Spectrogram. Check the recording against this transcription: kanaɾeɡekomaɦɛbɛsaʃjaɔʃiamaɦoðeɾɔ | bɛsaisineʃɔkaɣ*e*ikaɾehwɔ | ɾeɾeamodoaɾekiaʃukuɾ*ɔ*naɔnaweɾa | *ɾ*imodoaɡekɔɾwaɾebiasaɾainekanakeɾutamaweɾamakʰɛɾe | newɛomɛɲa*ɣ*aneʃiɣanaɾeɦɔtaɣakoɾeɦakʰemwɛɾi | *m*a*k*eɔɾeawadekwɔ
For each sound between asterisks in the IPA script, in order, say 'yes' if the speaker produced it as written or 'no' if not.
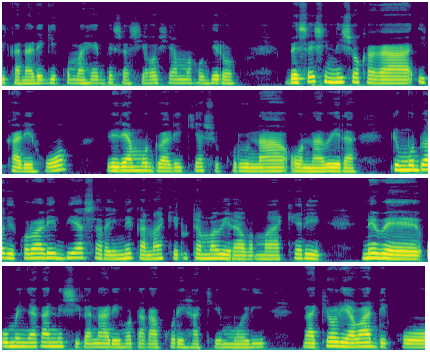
no, no, yes, yes, no, yes

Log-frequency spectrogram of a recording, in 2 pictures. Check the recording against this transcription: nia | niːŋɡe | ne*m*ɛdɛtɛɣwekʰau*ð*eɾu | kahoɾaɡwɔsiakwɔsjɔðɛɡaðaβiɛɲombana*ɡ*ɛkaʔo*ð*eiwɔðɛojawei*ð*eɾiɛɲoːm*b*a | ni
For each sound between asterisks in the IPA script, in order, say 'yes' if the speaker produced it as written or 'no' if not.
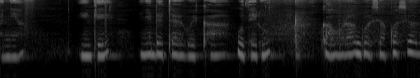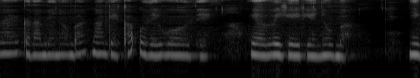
no, yes, yes, yes, no, yes

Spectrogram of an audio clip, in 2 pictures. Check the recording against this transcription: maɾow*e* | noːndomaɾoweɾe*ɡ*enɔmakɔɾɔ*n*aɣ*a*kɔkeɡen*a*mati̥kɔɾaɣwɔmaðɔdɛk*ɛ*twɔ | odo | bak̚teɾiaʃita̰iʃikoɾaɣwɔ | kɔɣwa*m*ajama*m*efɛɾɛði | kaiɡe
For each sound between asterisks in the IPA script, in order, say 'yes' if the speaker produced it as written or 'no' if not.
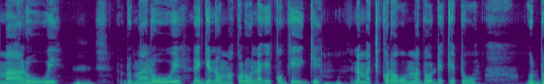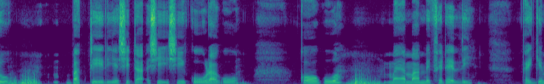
yes, yes, yes, no, yes, yes, yes, yes

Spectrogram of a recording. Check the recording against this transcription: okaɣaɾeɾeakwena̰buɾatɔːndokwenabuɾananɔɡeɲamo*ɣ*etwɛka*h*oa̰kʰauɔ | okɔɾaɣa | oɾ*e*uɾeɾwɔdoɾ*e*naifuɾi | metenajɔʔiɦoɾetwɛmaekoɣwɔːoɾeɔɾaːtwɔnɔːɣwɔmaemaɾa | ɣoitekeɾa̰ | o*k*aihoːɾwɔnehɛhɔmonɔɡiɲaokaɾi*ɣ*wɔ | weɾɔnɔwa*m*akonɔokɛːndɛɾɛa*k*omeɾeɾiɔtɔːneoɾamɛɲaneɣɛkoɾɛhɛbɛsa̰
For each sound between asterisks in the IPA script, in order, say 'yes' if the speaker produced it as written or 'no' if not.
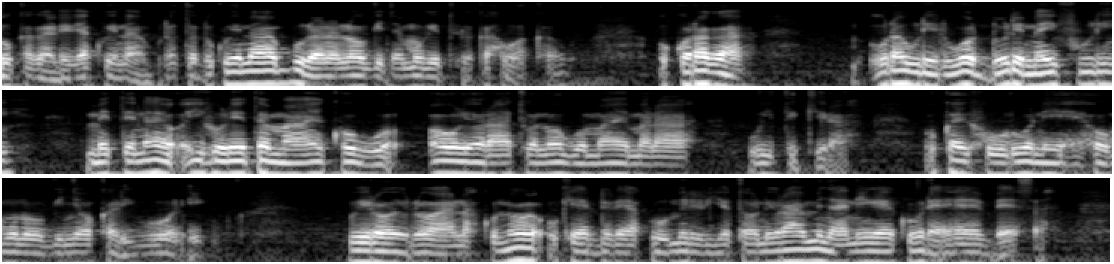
yes, yes, no, yes, yes, yes, no, yes

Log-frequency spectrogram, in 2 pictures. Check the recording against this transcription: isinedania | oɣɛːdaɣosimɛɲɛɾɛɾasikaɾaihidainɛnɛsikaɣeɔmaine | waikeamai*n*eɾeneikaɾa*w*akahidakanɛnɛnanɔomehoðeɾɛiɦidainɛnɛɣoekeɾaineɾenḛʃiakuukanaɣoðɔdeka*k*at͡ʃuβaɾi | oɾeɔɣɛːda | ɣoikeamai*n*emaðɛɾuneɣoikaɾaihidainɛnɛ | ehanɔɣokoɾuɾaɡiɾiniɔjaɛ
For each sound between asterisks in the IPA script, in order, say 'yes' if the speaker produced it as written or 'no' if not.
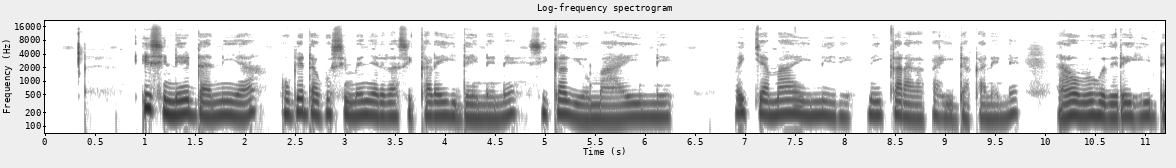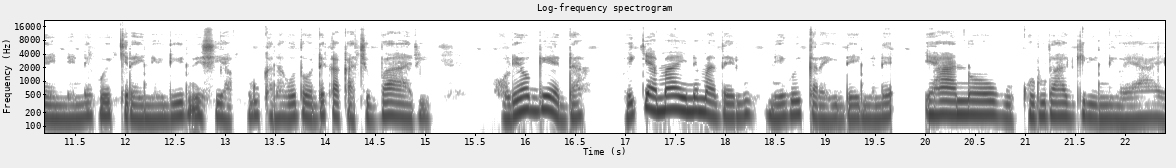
yes, no, yes, yes

